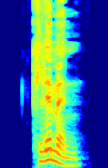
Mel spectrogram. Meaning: to climb
- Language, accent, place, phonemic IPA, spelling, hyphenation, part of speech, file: German, Germany, Berlin, /klɪmən/, klimmen, klim‧men, verb, De-klimmen.ogg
